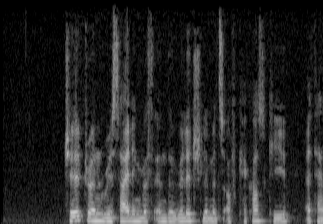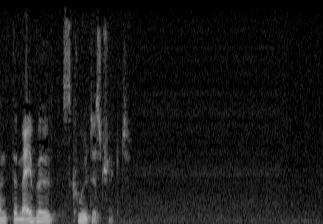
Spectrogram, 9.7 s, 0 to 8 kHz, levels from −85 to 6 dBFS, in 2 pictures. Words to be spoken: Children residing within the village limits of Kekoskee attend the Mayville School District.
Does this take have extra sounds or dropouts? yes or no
no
